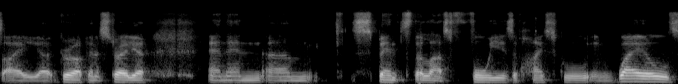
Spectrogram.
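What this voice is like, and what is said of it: Australian-sounding accent. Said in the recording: “you do sound remarkably like Crocodile Dundee to me. It's not an Eastbourne accent ... To an Australian, I just sound like another Englishman ... to all the English, I sound like a convict”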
